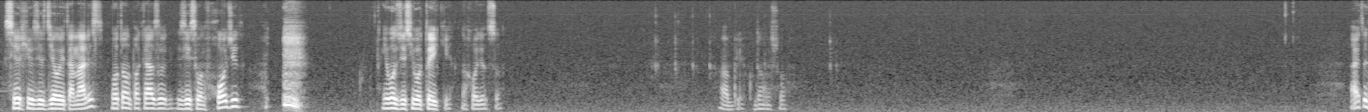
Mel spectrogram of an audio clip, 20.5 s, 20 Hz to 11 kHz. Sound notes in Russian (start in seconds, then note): 4.2 откашливается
